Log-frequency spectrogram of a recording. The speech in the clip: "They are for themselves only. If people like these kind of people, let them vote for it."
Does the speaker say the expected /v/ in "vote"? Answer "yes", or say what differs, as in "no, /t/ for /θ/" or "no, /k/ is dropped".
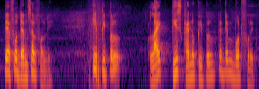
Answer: no, /b/ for /v/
